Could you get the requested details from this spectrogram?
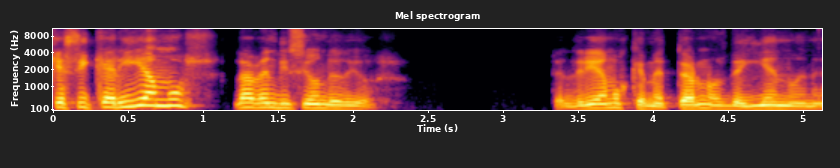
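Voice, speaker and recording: Over a quiet background, a man with a fairly high, dark, mellow voice talks at a fairly slow pace, his pitch swinging very widely. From El Salvador. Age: 40s. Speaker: pastor. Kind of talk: sermon. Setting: church. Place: classroom. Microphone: video call.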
